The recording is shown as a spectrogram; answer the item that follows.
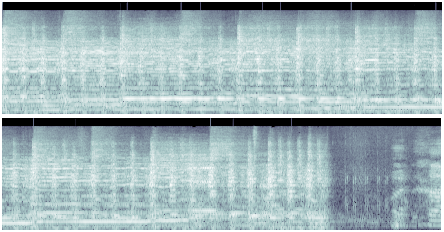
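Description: Heavy metal music led by distorted electric guitar: a slow melody line of held notes over fast picked rhythm. It stops abruptly near the end.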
